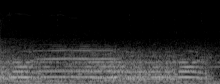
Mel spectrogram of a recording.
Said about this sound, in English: this herd of ghost cow heads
